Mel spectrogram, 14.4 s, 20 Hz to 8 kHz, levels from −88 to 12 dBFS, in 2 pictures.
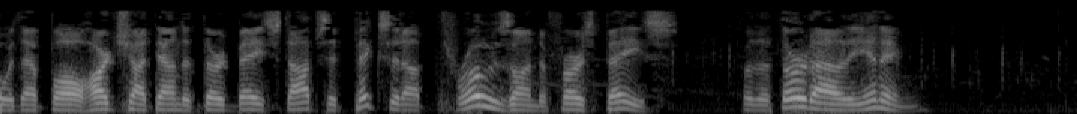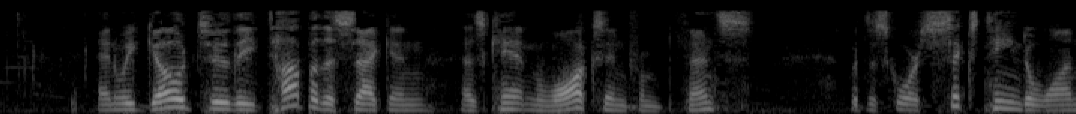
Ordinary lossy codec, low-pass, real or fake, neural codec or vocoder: MP3, 24 kbps; 7.2 kHz; real; none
